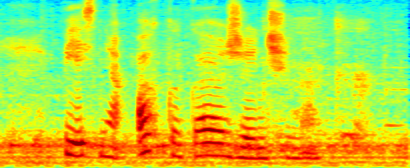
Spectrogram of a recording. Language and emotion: Russian, neutral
